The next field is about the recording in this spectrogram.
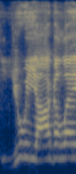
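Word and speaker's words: Uiagalelei: know about DJ I think yui AAL is how you actually pronounce his name yag uele it's yeah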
